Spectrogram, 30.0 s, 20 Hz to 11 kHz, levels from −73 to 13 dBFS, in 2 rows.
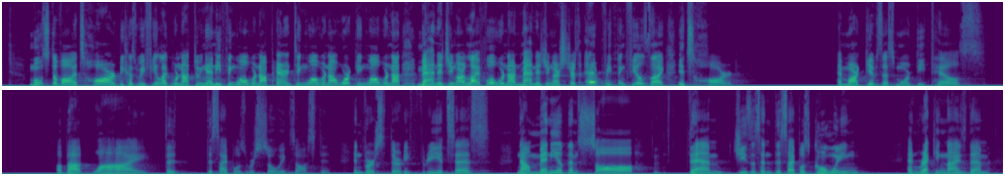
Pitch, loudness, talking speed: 165 Hz, -24 LUFS, 140 wpm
